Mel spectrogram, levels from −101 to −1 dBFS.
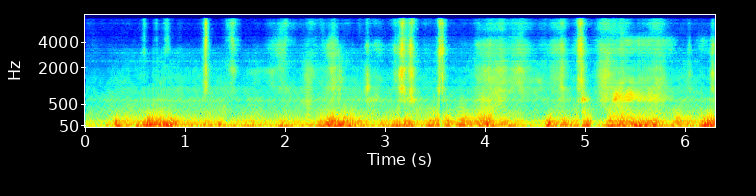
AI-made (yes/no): yes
